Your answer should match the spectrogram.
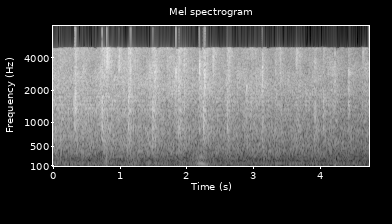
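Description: A steady round of applause from a crowd, dense overlapping clapping with a hissing, rain-like texture and scattered sharper claps, sustained at an even loudness for a few seconds.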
